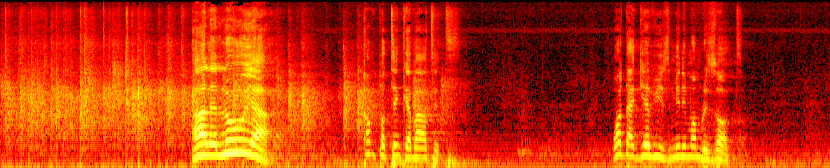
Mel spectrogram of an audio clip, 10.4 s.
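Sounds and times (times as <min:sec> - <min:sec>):
congregation clapping in a church service after a prayer: 0:00.0 - 0:06.0
speech: 0:02.4 - 0:03.5, 0:04.6 - 0:05.8, 0:07.7 - 0:09.4.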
